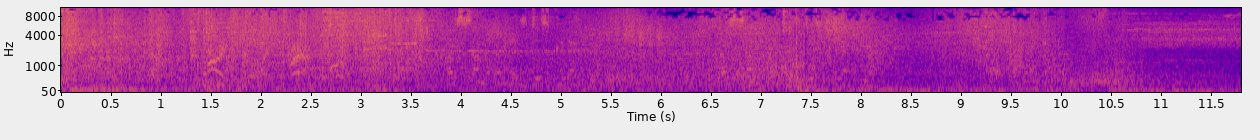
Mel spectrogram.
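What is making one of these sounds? Spells and attacks crash and burst loudly in a game battle.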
